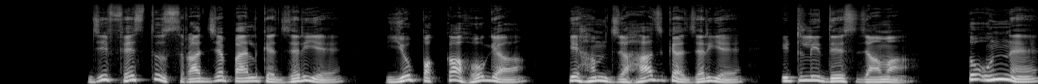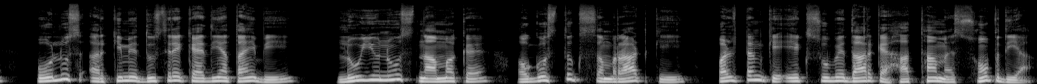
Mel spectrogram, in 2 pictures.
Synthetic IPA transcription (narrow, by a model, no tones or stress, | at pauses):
d͡ʒeːpʰeːst̪ʊsɾaːd͡ʒjəpɛːlkɛd͡ʒɐɾɪjɛ | jopɐkːaɦoɡja | keɦɐmd͡ʒɐɦaːd͡ʒkɛd͡ʒɐɾɪjɛ | ɪʈlid̪eːsd͡ʒaːʋã̰ | t̪oʊnːɛ | poːlʊsɐɾkɪmed̪ʊsɾekɛːd̪ɪjãt̪ãːĩbʱi | lujunusnaːməkɛ | ɔɡʊst̪ʊksɐmɾaːʈki | pɐlʈənkeʔeːksʊbed̪aːɾkehaːt̪ʰːãm̤ɛ̃sõːpd̪ɪja̰ː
